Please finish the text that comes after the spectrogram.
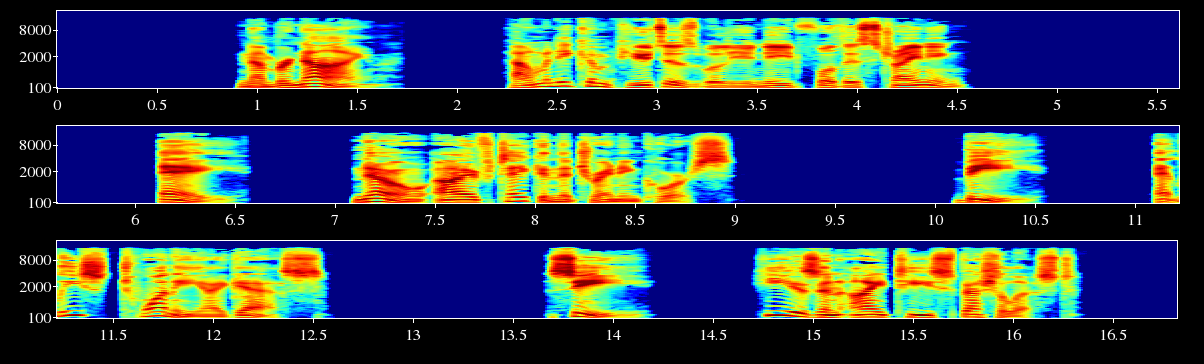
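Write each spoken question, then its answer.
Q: How many computers will you need for this training?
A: B: At least 20, I guess.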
